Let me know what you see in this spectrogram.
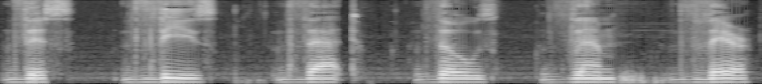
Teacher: makes the voiced dental fricative sound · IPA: ð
